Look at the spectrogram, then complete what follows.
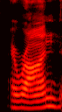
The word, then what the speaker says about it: Iran: Iran is how you pronounce it.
